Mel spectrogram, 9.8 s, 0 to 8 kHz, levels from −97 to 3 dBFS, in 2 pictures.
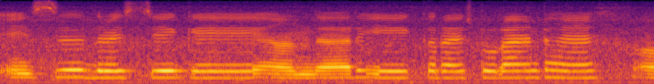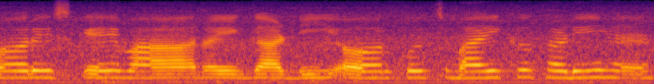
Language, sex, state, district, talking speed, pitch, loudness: Hindi, female, Rajasthan, Jaisalmer, 105 wpm, 235 Hz, -15 LUFS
